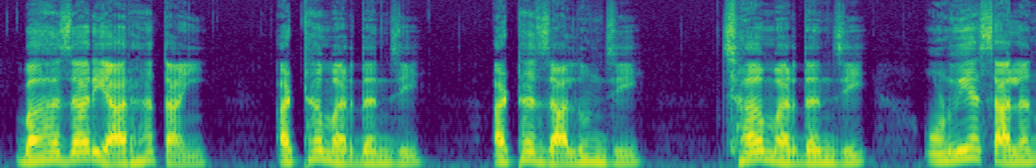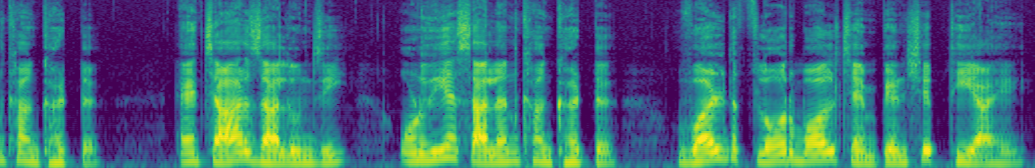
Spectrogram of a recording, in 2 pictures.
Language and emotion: Sindhi, neutral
